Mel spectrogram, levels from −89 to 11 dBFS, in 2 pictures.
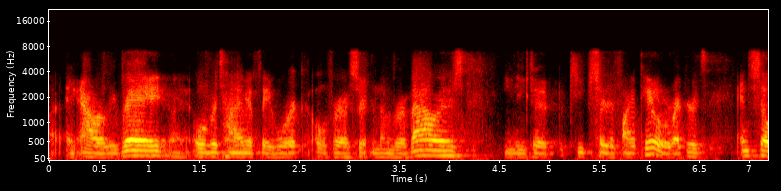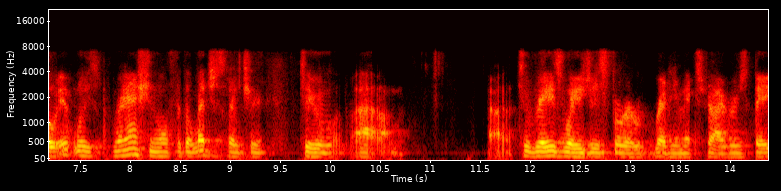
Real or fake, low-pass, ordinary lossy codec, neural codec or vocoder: fake; 7.2 kHz; Opus, 16 kbps; codec, 16 kHz, 2 kbps, FreqCodec, smaller model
